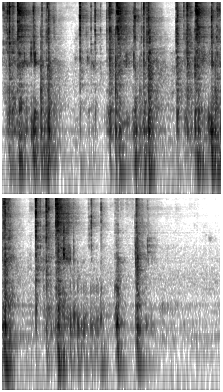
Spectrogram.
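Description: Cartridges being pressed one after another into a Glock pistol magazine: a run of sharp clicks and scrapes of brass against the magazine lips and spring-loaded follower, in uneven clusters, stopping shortly before the end.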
